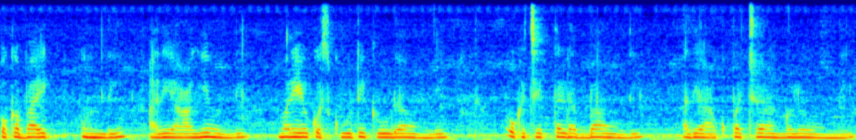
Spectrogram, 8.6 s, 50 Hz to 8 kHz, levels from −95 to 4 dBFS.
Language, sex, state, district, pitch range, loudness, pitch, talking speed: Telugu, female, Telangana, Mahabubabad, 210-235 Hz, -15 LUFS, 220 Hz, 125 wpm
